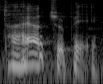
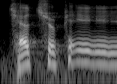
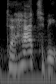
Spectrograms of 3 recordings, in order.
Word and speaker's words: Tehachapi: this huge big earthquake nobody could pronounce tehachapi they would be giving a news report from new york or somewhere and they would call it chechapee or you know weird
